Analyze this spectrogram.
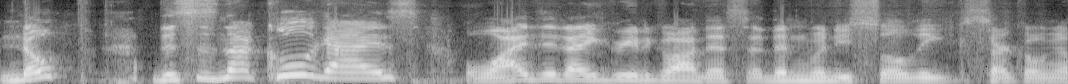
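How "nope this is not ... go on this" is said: mock jittery, rattled yelling, pitched up. Retelling a ride while nervously yelling at the animatronics: imitating nervous yelling. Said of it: "nervously just yelling at the animatronics".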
